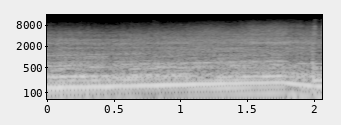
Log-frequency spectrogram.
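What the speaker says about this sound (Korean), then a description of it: "기어 들어가는 소리도 꽤 큽니다" A CF Moto 700MT adventure motorcycle with a 693cc parallel-twin DOHC engine pulls away after being put in gear, its engine rumbling loudly and steadily with a slight rise in pitch as it sets off, close and alone.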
